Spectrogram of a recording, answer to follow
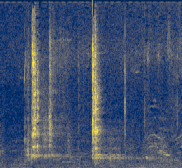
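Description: A metal softball bat striking a pitched ball with a sharp ping and a short ring, followed less than a second later by a second sharp knock.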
